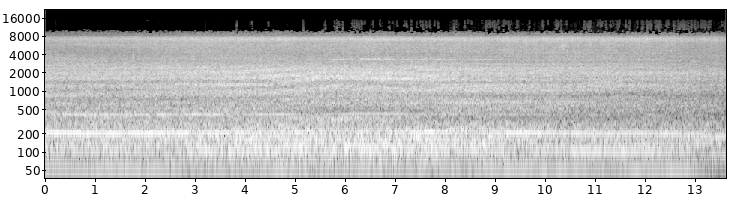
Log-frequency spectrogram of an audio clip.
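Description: A diesel truck engine idles with a steady low rumble close by.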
